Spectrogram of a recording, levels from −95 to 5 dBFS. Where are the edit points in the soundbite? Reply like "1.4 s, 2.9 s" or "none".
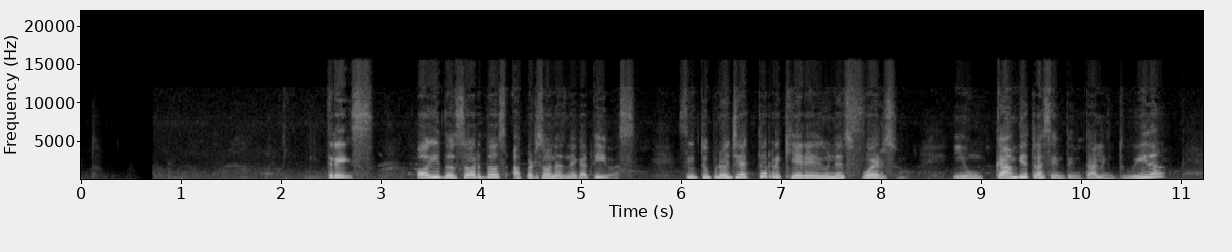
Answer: none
